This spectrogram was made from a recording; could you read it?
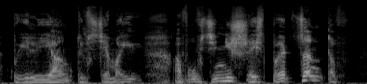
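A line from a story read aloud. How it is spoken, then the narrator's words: Sullen mumbling. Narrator (Russian): Ипполит Матвеевич насупился и, бормоча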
